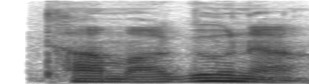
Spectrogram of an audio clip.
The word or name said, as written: Tama Guna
